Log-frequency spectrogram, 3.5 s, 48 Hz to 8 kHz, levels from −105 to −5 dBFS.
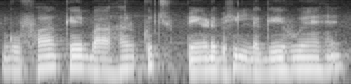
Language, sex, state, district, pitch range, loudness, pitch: Hindi, male, Uttar Pradesh, Lucknow, 115-135 Hz, -18 LUFS, 125 Hz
